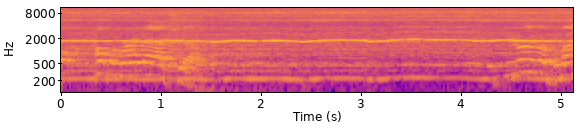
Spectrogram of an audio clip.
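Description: A blender runs continuously while liquefying a blueberry smoothie, a loud steady motor whine with shifting pitch, close up, with a voice speaking over it.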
